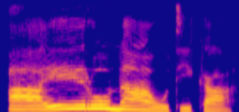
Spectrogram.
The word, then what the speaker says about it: aeronautica: aeronautics, pronounced Aeronautica. not, Aeronautica.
